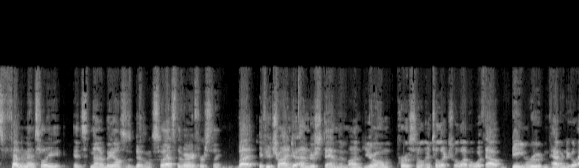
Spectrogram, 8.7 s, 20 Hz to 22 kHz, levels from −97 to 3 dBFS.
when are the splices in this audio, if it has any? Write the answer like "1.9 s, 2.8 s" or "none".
none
